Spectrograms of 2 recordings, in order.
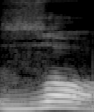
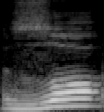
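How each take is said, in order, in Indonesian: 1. Konsonan itu adalah bunyi z yang mendengung. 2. Konsonan itu adalah bunyi z yang mendengung.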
